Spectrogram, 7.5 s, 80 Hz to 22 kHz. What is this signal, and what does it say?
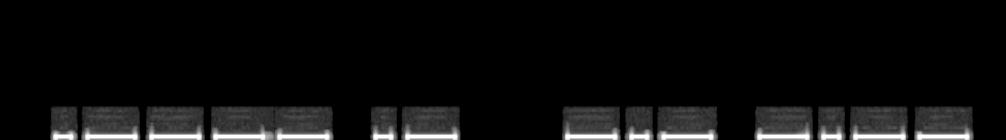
Morse code, heard as a keyed tone, about 10 wpm, 700 Hz. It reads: 1A KY
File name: LARK-FD-2022-Log-in-CW-10wpm-700-Hz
